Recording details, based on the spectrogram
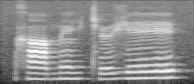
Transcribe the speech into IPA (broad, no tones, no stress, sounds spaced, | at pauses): x ã m ẽ j cʰ ʏ ʒ e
